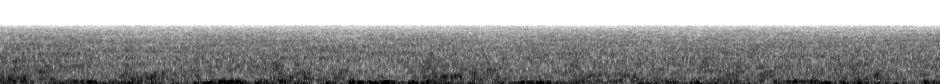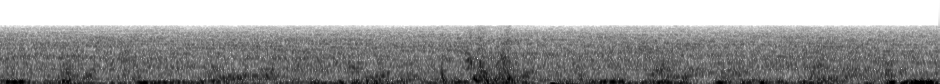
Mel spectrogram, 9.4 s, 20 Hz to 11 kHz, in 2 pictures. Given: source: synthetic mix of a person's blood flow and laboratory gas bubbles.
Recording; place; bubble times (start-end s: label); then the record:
Doppler ultrasound of blood flow; precordium
0.06-0.15 s: bubbles
6.88-7.29 s: bubbles
From the record:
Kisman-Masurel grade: 123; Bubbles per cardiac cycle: 1 to 2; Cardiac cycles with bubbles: 10 to 50%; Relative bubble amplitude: loud (0.450 to 0.775); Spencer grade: 2 (many but less than half of the cardiac periods contain bubble signals, singularly or in groups); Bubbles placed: anywhere in the cardiac cycle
